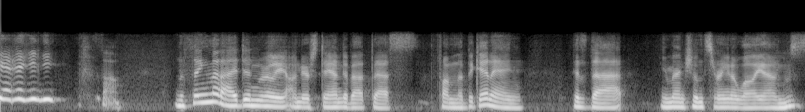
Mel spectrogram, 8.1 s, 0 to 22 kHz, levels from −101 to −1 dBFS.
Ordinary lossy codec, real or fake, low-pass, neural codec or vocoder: Opus, 32 kbps; fake; 7.2 kHz; codec, 16 kHz, 1 kbps, FunCodec, trained on Chinese and English, 50 frames a second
